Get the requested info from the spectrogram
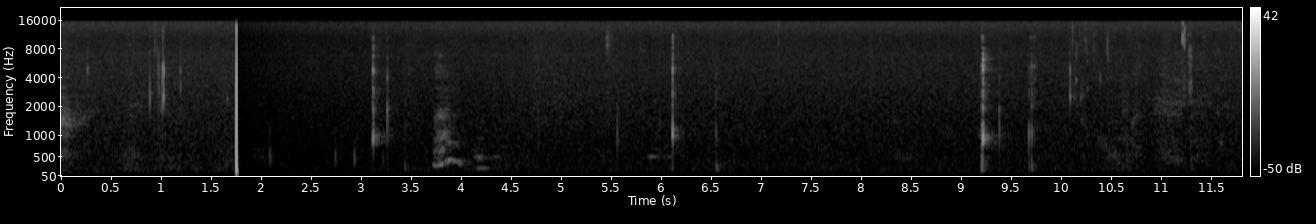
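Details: Short, sharp, soft hiccup catches spaced several seconds apart in a 1-week-old baby, with small mouth sounds in a quiet room: hiccups.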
